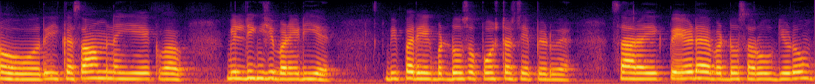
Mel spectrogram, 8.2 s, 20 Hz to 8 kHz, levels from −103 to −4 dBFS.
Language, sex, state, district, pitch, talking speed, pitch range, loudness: Rajasthani, female, Rajasthan, Nagaur, 210 Hz, 175 wpm, 200-220 Hz, -16 LUFS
